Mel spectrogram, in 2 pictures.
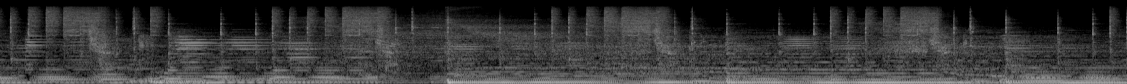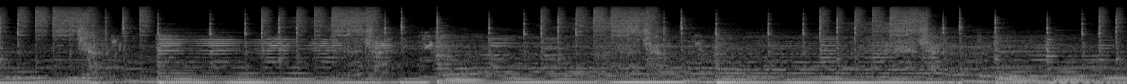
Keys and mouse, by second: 10.7 ctrl+click, 14.7 right click, 17.1 Right, 17.4 ctrl+t, 18.3 shift+click.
